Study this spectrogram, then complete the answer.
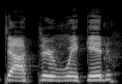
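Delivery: slow, drawn-out doom voice; slow dramatic narration. Acted. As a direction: stretch it out with mock gravity.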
